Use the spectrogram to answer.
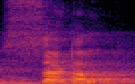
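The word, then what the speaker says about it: subtle: आगे वाला देखो, एस यू बी टी एल ई, इसको सबटल नहीं पढ़ना है, इसको सबटल नहीं पढ़ना है। ये क्या है? क्योंकि ये टी है और ये बी है तो यहाँ पर ये बी है वो साइलेंट है, इसको क्या पढ़ना है? सटल।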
